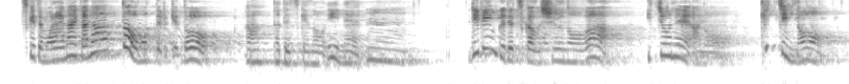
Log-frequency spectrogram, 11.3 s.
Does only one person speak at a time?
Yes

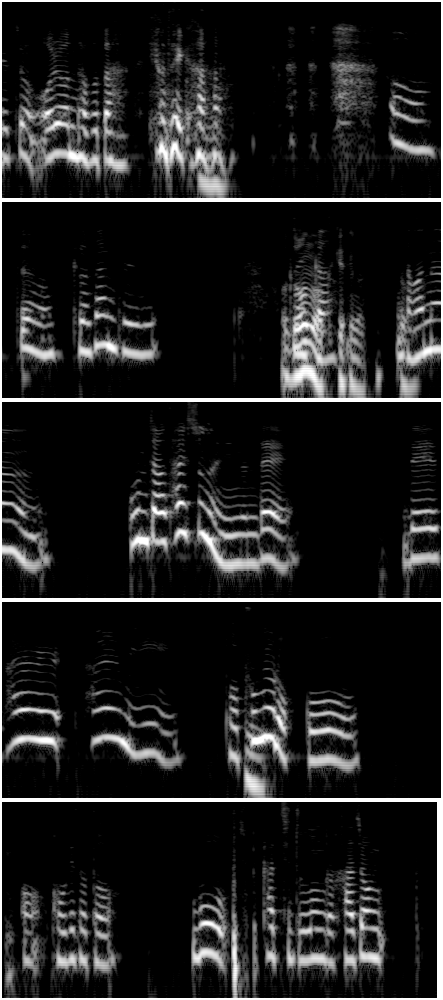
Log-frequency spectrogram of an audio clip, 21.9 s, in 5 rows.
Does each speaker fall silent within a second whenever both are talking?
Yes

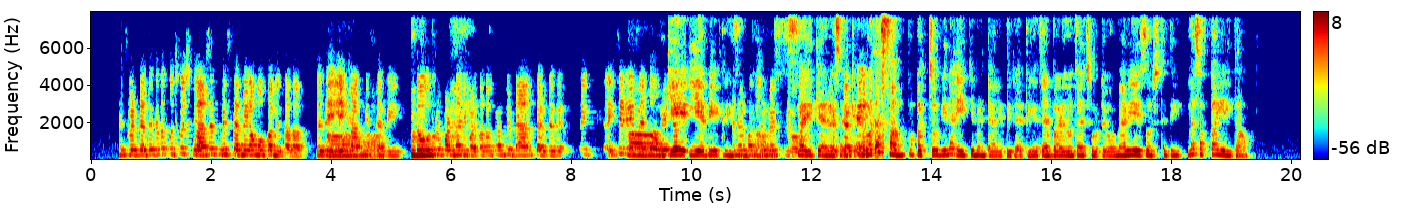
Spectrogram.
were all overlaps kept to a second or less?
No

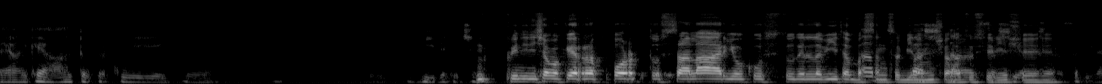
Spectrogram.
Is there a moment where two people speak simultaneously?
Yes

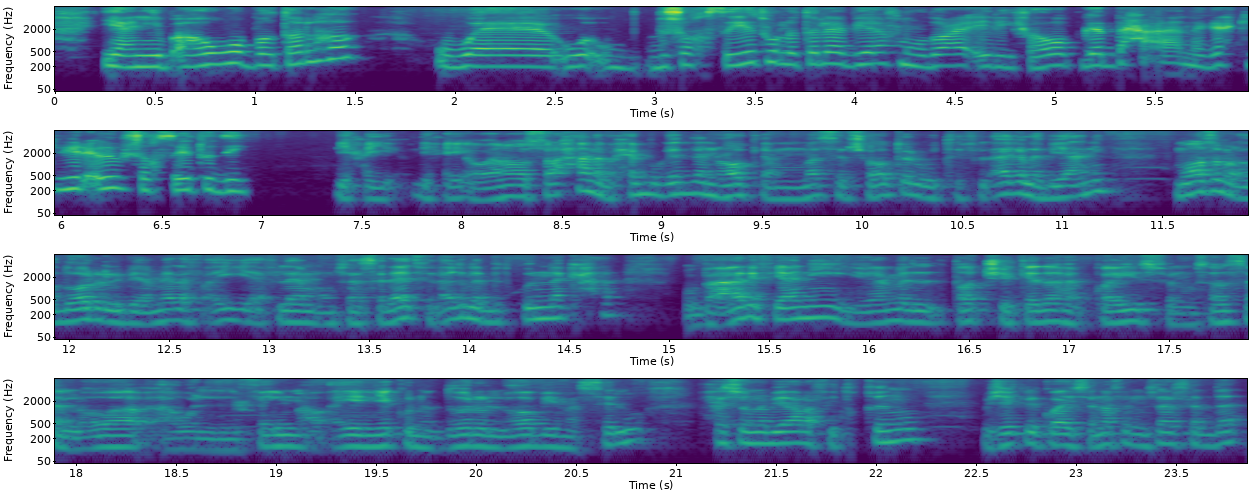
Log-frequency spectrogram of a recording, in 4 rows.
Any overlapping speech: No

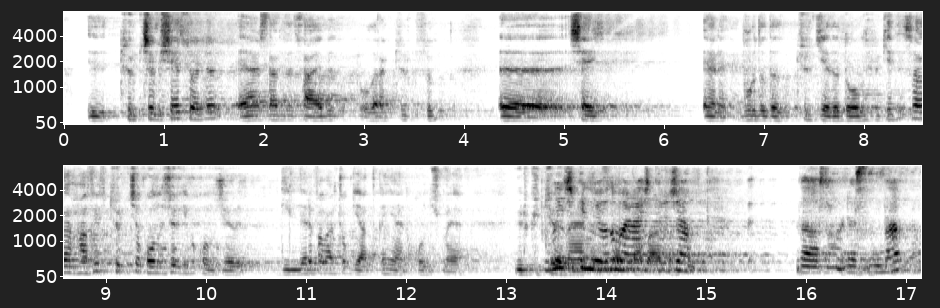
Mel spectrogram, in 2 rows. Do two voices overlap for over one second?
Yes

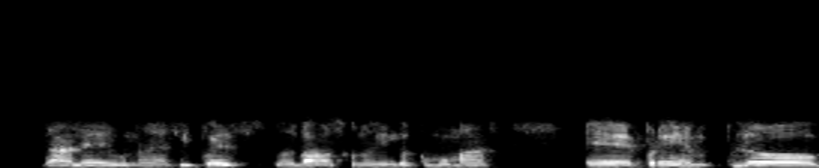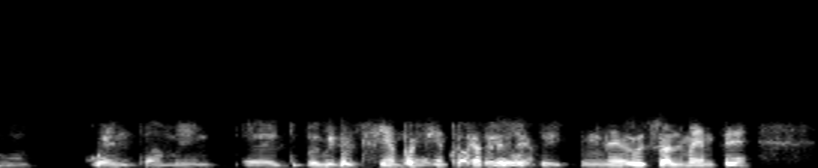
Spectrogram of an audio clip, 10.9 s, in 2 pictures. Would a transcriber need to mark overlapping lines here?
Yes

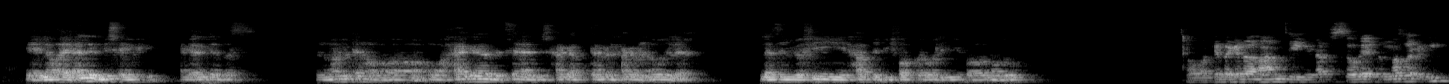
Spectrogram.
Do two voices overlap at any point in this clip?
No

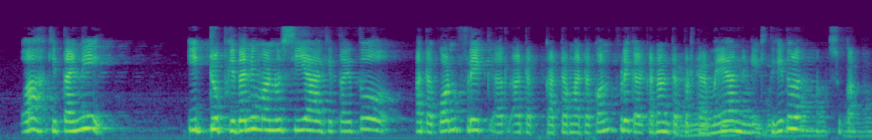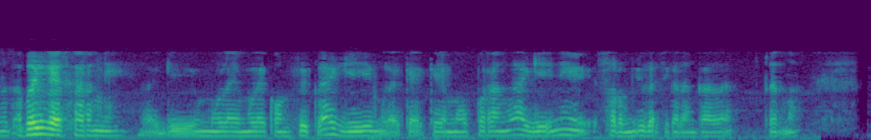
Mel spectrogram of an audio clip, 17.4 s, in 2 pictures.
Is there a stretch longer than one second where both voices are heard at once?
Yes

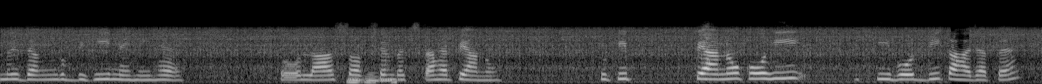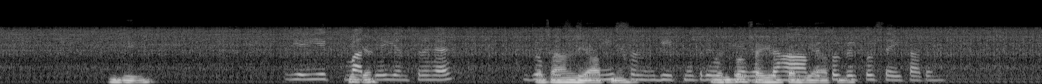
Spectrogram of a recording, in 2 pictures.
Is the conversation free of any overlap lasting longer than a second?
No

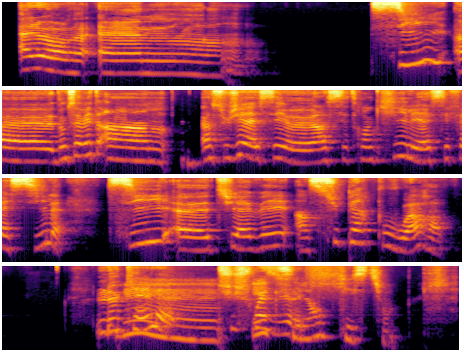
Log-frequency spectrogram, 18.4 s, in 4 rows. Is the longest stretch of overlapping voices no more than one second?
No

